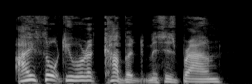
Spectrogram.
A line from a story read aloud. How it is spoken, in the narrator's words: he exclaimed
